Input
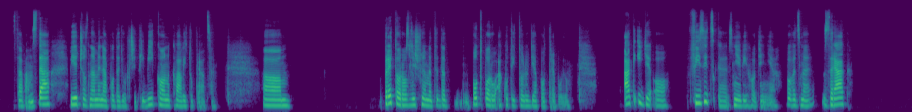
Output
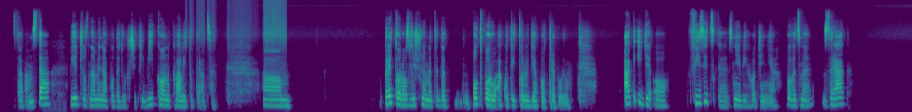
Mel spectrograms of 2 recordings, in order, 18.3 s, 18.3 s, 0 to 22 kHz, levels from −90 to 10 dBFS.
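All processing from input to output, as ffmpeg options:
ffmpeg -i in.wav -filter_complex "[0:a]asettb=1/sr,asplit=3[link_01][link_02][link_03];[link_01]atrim=end=0.834[link_04];[link_02]atrim=start=0.83:end=1.33,asetpts=PTS-STARTPTS,afade=type=in:duration=0.004:curve=qsin,afade=type=out:start_time=0.496:duration=0.004:curve=qsin,lowpass=frequency=1000:poles=1,aeval=exprs='val(0)+0.00316*(sin(2*PI*60*n/s)+sin(2*PI*2*60*n/s)/2+sin(2*PI*3*60*n/s)/3+sin(2*PI*4*60*n/s)/4+sin(2*PI*5*60*n/s)/5)':channel_layout=same[link_05];[link_03]atrim=start=1.326[link_06];[link_04][link_05]acrossfade=duration=0.004:curve1=hsin:curve2=qsin[link_07];[link_07][link_06]acrossfade=duration=0.004:curve1=qsin:curve2=hsin,asettb=1/sr,asplit=3[link_08][link_09][link_10];[link_08]atrim=end=2.364[link_11];[link_09]atrim=start=2.36:end=2.82,asetpts=PTS-STARTPTS,afade=type=in:duration=0.004:curve=qsin,afade=type=out:start_time=0.456:duration=0.004:curve=qsin,equalizer=frequency=4900:width_type=o:width=0.6:gain=10.5,bandreject=frequency=1200:width=16[link_12];[link_10]atrim=start=2.816[link_13];[link_11][link_12]acrossfade=duration=0.004:curve1=hsin:curve2=qsin[link_14];[link_14][link_13]acrossfade=duration=0.004:curve1=qsin:curve2=hsin,asettb=1/sr,asplit=3[link_15][link_16][link_17];[link_15]atrim=end=3.704[link_18];[link_16]atrim=start=3.7:end=5.73,asetpts=PTS-STARTPTS,afade=type=in:duration=0.004:curve=qsin,afade=type=out:start_time=2.026:duration=0.004:curve=qsin,bandreject=frequency=530:width=17,acompressor=threshold=-36dB:ratio=2.5:attack=3.2:release=140:knee=1:detection=peak,acrusher=bits=4:mode=log:mix=0:aa=0.000001[link_19];[link_17]atrim=start=5.726[link_20];[link_18][link_19]acrossfade=duration=0.004:curve1=hsin:curve2=qsin[link_21];[link_21][link_20]acrossfade=duration=0.004:curve1=qsin:curve2=hsin,highpass=frequency=380:poles=1,highshelf=frequency=5000:width_type=q:width=3:gain=13,dynaudnorm=framelen=480:gausssize=3:maxgain=10dB,volume=-5dB" out.wav

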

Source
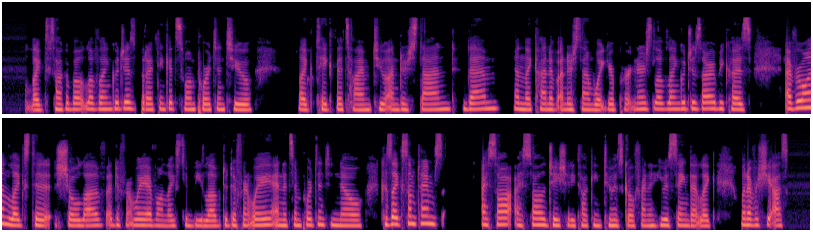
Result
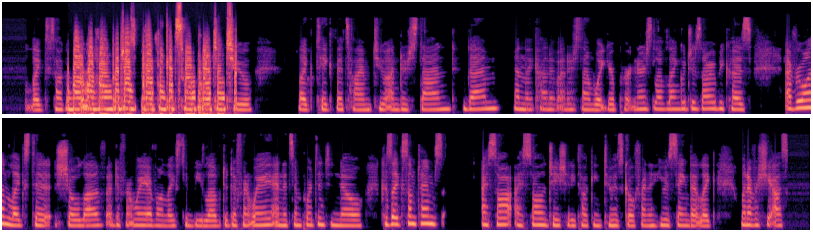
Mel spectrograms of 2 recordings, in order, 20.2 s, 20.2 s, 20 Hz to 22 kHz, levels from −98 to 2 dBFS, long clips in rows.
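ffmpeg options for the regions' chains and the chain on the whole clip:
ffmpeg -i in.wav -filter_complex "[0:a]asettb=1/sr,asplit=3[link_01][link_02][link_03];[link_01]atrim=end=0.824[link_04];[link_02]atrim=start=0.82:end=2.93,asetpts=PTS-STARTPTS,afade=type=in:duration=0.004:curve=qsin,afade=type=out:start_time=2.106:duration=0.004:curve=qsin,highpass=frequency=200:poles=1,aeval=exprs='0.158*sin(PI/2*7.08*val(0)/0.158)':channel_layout=same[link_05];[link_03]atrim=start=2.926[link_06];[link_04][link_05]acrossfade=duration=0.004:curve1=hsin:curve2=qsin[link_07];[link_07][link_06]acrossfade=duration=0.004:curve1=qsin:curve2=hsin,asettb=1/sr,asplit=3[link_08][link_09][link_10];[link_08]atrim=end=6.544[link_11];[link_09]atrim=start=6.54:end=7.27,asetpts=PTS-STARTPTS,afade=type=in:duration=0.004:curve=qsin,afade=type=out:start_time=0.726:duration=0.004:curve=qsin,highshelf=frequency=3400:gain=-8,acompressor=threshold=-33dB:ratio=2.5:attack=3.2:release=140:knee=1:detection=peak,asplit=2[link_12][link_13];[link_13]adelay=25,volume=-6dB[link_14];[link_12][link_14]amix=inputs=2:normalize=0,atrim=end_sample=32193[link_15];[link_10]atrim=start=7.266[link_16];[link_11][link_15]acrossfade=duration=0.004:curve1=hsin:curve2=qsin[link_17];[link_17][link_16]acrossfade=duration=0.004:curve1=qsin:curve2=hsin,highshelf=frequency=7300:gain=7,bandreject=frequency=50:width_type=h:width=6,bandreject=frequency=100:width_type=h:width=6,bandreject=frequency=150:width_type=h:width=6,aecho=1:1:3.6:0.8,volume=1dB" out.wav

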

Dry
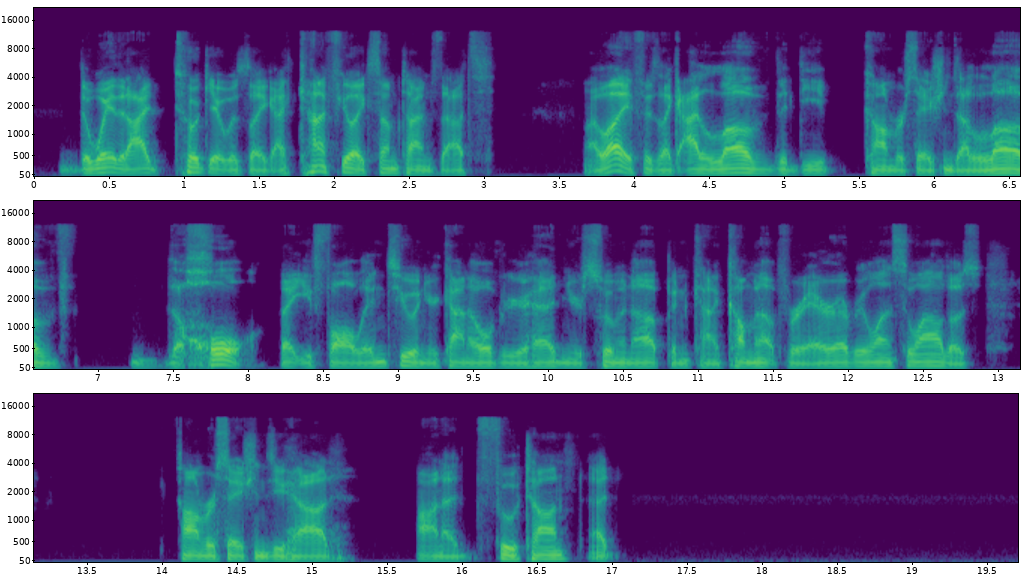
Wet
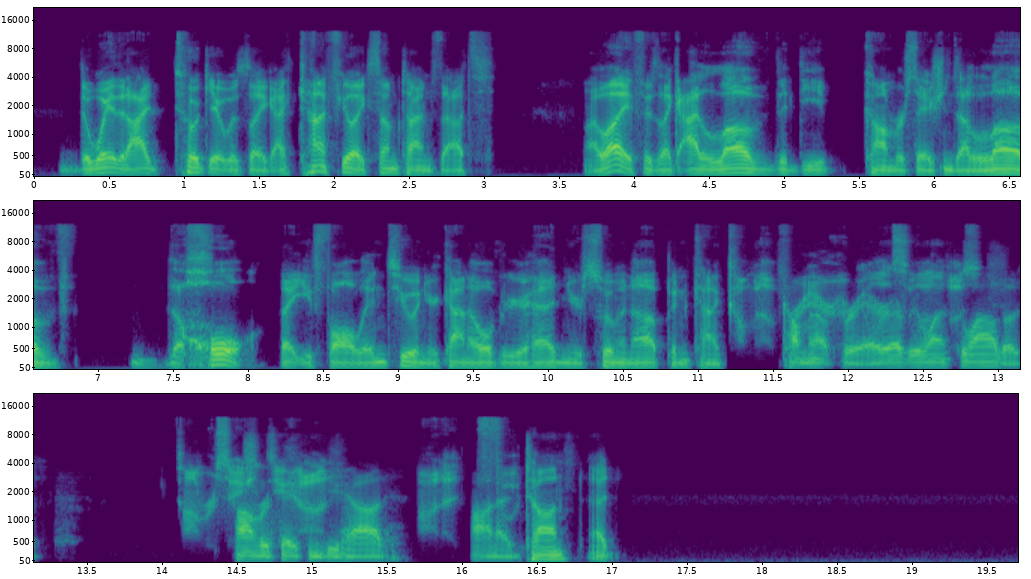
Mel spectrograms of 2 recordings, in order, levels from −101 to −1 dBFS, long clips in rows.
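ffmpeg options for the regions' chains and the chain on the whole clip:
ffmpeg -i in.wav -filter_complex "[0:a]asettb=1/sr,asplit=3[link_01][link_02][link_03];[link_01]atrim=end=11.184[link_04];[link_02]atrim=start=11.18:end=16.38,asetpts=PTS-STARTPTS,afade=type=in:duration=0.004:curve=qsin,afade=type=out:start_time=5.196:duration=0.004:curve=qsin,highpass=frequency=210:poles=1,asplit=2[link_05][link_06];[link_06]adelay=20,volume=-13dB[link_07];[link_05][link_07]amix=inputs=2:normalize=0,atrim=end_sample=229320,acrossover=split=1500[link_08][link_09];[link_08]adelay=360[link_10];[link_10][link_09]amix=inputs=2:normalize=0,atrim=end_sample=229320[link_11];[link_03]atrim=start=16.376[link_12];[link_04][link_11]acrossfade=duration=0.004:curve1=hsin:curve2=qsin[link_13];[link_13][link_12]acrossfade=duration=0.004:curve1=qsin:curve2=hsin" out.wav

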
